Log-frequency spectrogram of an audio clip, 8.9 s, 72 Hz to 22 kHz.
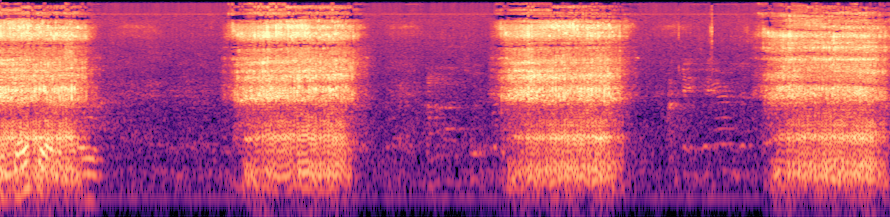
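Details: Loud, deep, rattling snores about 24 a minute, each breath about a second long with short quiet gaps, from a drunk adult passed out on a couch.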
